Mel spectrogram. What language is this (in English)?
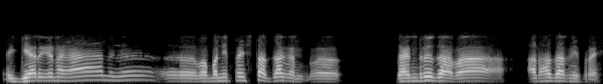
Bodo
